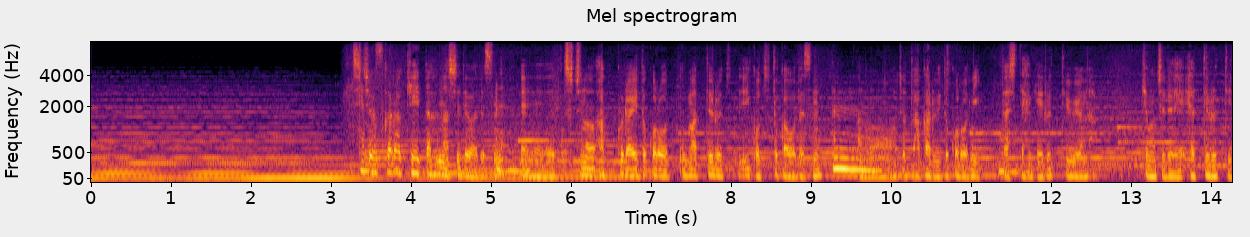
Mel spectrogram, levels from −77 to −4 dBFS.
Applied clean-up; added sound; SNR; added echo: none; none; none; none.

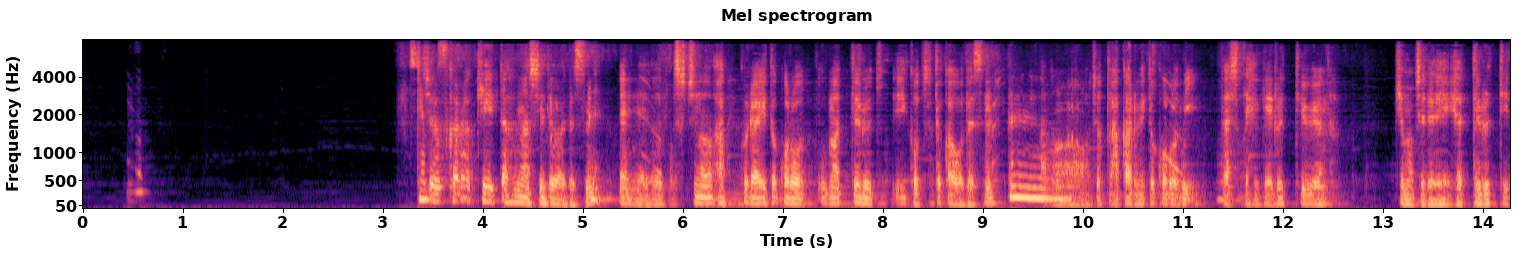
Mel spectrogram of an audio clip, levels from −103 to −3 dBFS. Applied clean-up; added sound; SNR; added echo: neural mask model DeepFilterNet 3.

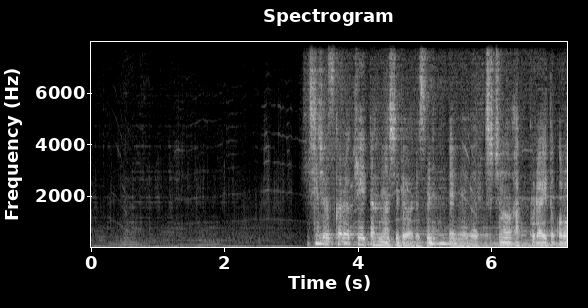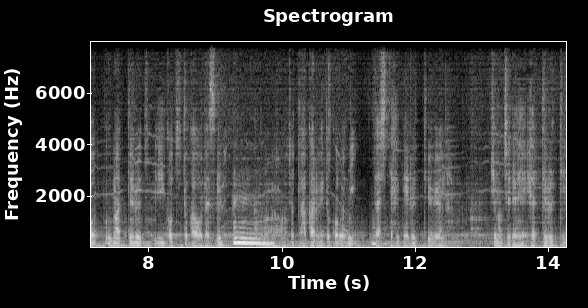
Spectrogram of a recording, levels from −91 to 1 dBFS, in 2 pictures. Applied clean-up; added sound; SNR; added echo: neural separator model SepFormer DNS4.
